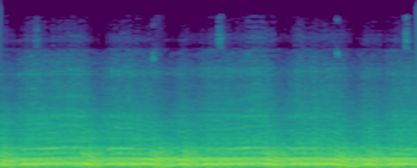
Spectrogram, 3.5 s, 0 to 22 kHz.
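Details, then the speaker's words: Purple Dodge Challenger sitting about 30 years, first start attempt: steady starter whine pulsing evenly as the engine turns over, slowing slightly each stroke; even cranking with compression on all cylinders. "Sweet. It actually sounds like it has compression. Yeah? So it actually cranks over."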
